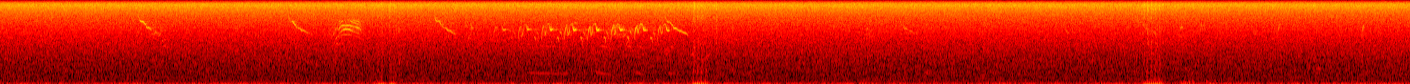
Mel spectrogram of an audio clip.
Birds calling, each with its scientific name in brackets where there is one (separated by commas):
House Finch (Haemorhous mexicanus), Hawaii Amakihi (Chlorodrepanis virens)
